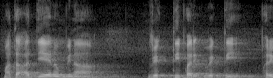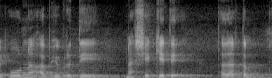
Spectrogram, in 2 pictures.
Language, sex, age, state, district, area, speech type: Sanskrit, male, 18-30, Telangana, Vikarabad, urban, spontaneous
